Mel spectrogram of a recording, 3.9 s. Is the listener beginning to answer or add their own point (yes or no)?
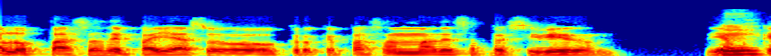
no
